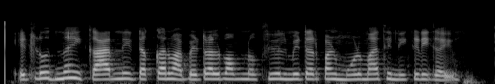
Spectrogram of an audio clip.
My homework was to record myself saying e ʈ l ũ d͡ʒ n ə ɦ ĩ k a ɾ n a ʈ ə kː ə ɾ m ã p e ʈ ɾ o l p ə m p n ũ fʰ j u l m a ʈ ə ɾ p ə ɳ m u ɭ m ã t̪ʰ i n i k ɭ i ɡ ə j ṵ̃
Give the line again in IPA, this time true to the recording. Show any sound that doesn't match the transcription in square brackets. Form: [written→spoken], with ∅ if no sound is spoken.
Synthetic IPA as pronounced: e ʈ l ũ d͡ʒ n ə ɦ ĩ k a ɾ n [a→i] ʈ ə kː ə ɾ m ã p e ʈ ɾ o l p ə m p n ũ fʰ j u l m [a→i] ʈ ə ɾ p ə ɳ m u ɭ m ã t̪ʰ i n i k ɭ i ɡ ə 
